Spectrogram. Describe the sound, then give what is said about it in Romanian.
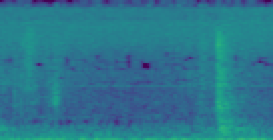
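A wardrobe door opens in a Romanian radio play as a character steps out of it. Two brief, soft scraping knocks sound about a second and a half apart over a steady hiss. “Leonil iese din dulap îmbrăcată în rochie.”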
